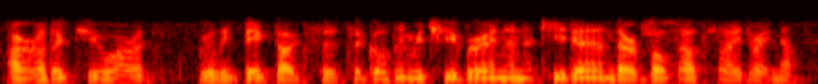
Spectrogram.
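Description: A man's voice: on the low side, steady tone, fairly quick. A man hosting a casual video at home, talking to his dogs in affectionate puppy talk. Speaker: video host. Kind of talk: casual vlog talking to pets. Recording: tinny phone-like lo-fi audio.

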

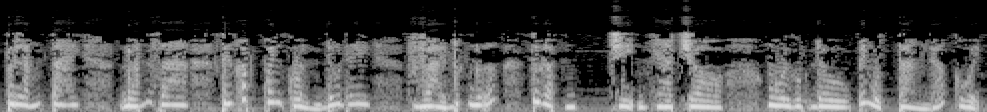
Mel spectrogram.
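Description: Expressive female storybook narrator, dramatic, slightly high, lo-fi. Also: moderate pace. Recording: dull lo-fi recording.

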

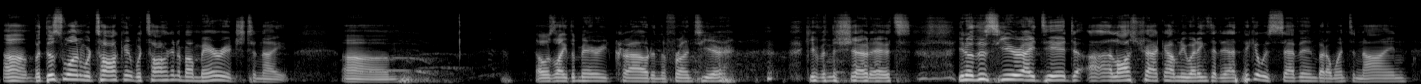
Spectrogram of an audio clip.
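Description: Standing on stage in a church hall with a handheld mic, a young pastor addresses his congregation in a relaxed, sincere, conversational sermon, driving points home by repeating phrases. His fairly high voice is clear, resonant, and fairly bright, at a moderate pace.

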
